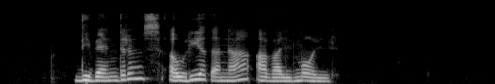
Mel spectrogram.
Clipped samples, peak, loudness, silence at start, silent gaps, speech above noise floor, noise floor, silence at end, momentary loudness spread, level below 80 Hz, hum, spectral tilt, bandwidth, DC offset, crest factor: under 0.1%; -4 dBFS; -22 LUFS; 0.75 s; none; 50 dB; -71 dBFS; 1.65 s; 7 LU; -58 dBFS; none; -6.5 dB/octave; 11.5 kHz; under 0.1%; 20 dB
